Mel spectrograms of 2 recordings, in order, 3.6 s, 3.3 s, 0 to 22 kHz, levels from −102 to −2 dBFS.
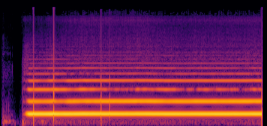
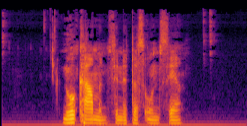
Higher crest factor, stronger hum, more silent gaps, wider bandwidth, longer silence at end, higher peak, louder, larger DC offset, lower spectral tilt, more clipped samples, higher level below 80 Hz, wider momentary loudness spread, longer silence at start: second, 6 dB vs 24 dB; neither; neither; second, 4.2 kHz vs 16 kHz; second, 0.05 s vs 0.45 s; second, -10 dBFS vs -2 dBFS; first, -18 LUFS vs -23 LUFS; neither; first, -6.5 dB/octave vs -4 dB/octave; neither; second, -62 dBFS vs -48 dBFS; second, 1 LU vs 23 LU; first, 0.35 s vs 0.05 s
